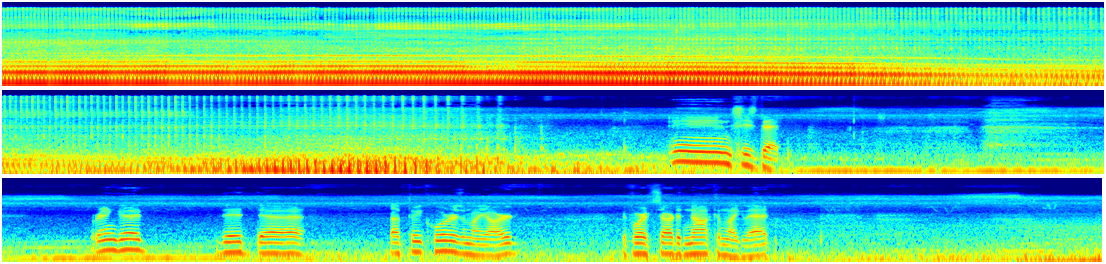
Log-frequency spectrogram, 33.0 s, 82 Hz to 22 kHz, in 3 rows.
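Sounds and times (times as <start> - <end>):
lawnmower engine knocking: 0.0 - 16.5.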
